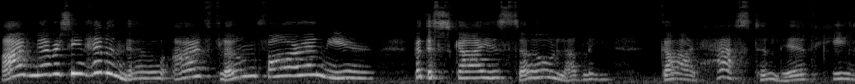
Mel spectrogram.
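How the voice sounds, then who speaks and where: Using a squeaky, put-on character voice, a woman speaks at a very slow pace. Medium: read story.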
